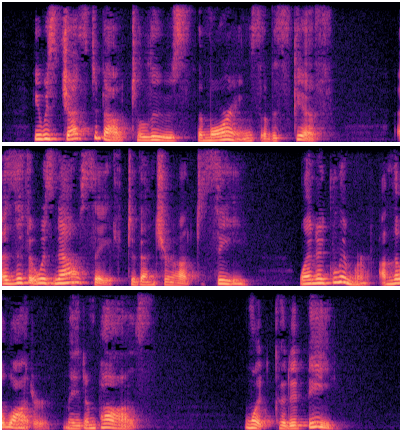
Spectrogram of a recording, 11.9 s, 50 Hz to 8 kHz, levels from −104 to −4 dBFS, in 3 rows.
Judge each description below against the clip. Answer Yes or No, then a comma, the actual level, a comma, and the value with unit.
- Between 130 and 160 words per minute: No, average, 170 wpm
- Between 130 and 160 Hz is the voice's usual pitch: No, high, 210 Hz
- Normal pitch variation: No, wide, 5.7 semitones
